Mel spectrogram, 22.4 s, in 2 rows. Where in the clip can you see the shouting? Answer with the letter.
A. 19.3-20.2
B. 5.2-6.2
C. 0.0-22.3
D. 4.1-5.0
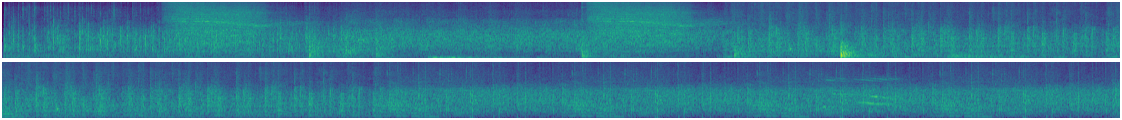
A.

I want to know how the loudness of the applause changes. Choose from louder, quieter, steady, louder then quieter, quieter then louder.
steady.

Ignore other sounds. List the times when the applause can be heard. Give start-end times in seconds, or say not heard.
0.0-22.3.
